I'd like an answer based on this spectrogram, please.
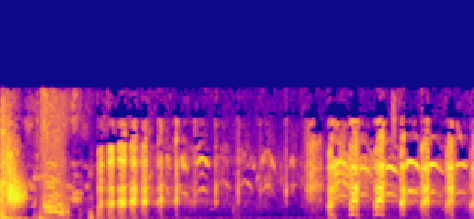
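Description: A sudden loud burst at the start, then rapid high-pitched laughter, about four or five short ha's a second, running through the rest.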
